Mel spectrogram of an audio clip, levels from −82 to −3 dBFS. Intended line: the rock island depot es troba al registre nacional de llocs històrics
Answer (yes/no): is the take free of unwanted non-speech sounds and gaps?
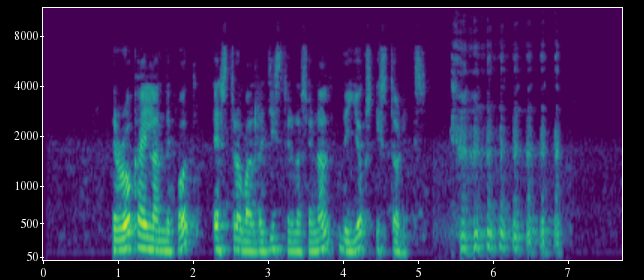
no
